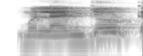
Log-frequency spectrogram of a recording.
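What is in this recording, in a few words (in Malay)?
"melanjurkan", Malay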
